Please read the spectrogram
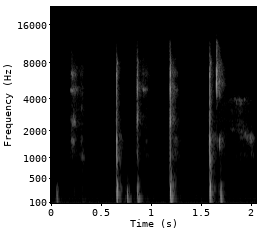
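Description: Faint computer mouse clicks: about six short, sharp clicks at uneven intervals.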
